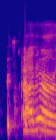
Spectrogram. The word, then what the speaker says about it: Qatar: Cutter, like cutting with scissors.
